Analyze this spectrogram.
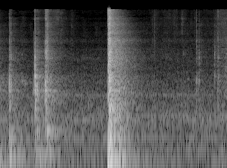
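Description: A battery snaps into a power tool with a sharp click.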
